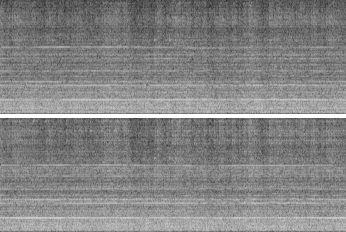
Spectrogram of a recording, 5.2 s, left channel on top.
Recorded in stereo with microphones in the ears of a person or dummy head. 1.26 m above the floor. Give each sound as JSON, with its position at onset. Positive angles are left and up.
{"t": 0.0, "sound": "an engine running", "side_deg": -25, "distance_m": 1.4}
